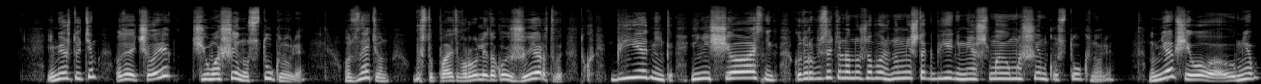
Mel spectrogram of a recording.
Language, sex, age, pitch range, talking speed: Russian, female, 20-39, 195-275 Hz, 195 wpm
